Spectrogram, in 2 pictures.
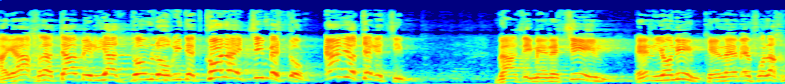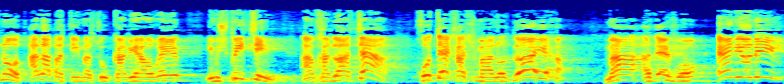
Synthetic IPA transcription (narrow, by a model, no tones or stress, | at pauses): ajaːχlat̪abeiʁijatsd̪o̞mleoʁid̪et̪ko̞laet͡simbesd̪o̞menjo̞t̪eʁet͡sim | veazimenet͡simenjo̞nimkienlaemefo̞laχno̞t̪a̰labat̪imasukaliao̞ʁevimʃpit͡simʔa̰feχad̪lo̞asa | χot̪eχaʃmalod̪lo̞aja | maːzefo̞enjonim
